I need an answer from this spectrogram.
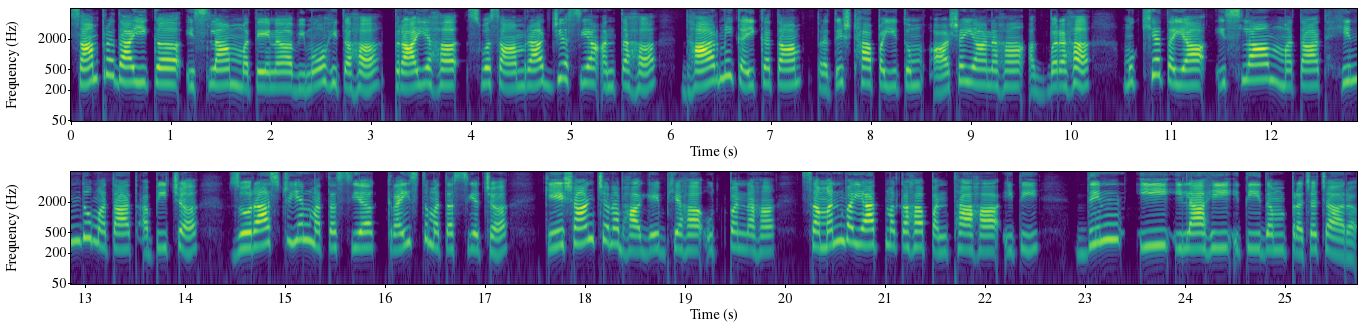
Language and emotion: Sanskrit, neutral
